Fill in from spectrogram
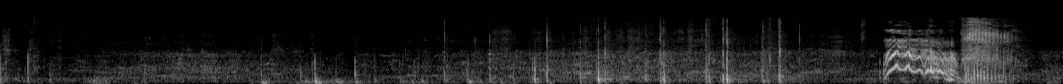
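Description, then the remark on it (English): Scattered clopping hoof sounds build up before a loud horse whinny rises and wavers near the end, followed by a breathy snort. “And then, one day, a stranger came riding into town on his horse.”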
